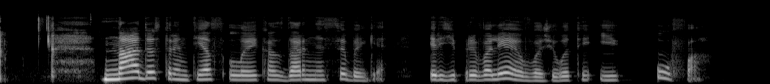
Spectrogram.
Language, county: Lithuanian, Klaipėda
